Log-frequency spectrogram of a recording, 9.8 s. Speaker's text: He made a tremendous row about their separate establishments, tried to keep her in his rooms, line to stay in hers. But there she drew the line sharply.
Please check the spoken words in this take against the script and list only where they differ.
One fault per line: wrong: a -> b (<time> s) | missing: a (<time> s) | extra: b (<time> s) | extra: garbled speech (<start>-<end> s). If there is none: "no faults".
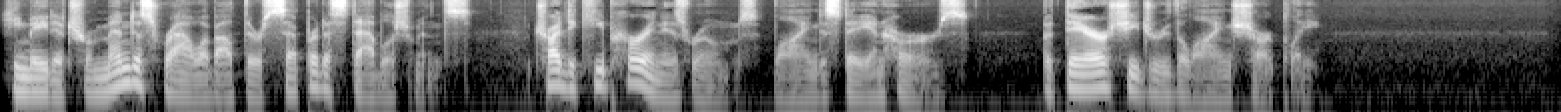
no faults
